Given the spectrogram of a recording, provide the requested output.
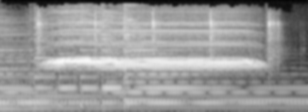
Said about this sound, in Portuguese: Eu resolvi então pôr uma melodia naquele verso feito assim, metrificado, com um apito.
